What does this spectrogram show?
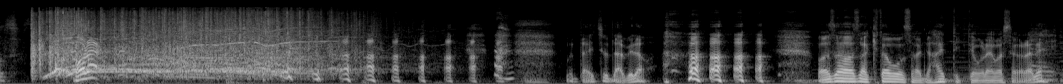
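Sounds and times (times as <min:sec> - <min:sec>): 
speech: 0:00.0 - 0:01.4, 0:02.8 - 0:10.6
audience applause: 0:00.3 - 0:04.7
laughter: 0:02.4 - 0:05.2, 0:06.6 - 0:07.8.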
